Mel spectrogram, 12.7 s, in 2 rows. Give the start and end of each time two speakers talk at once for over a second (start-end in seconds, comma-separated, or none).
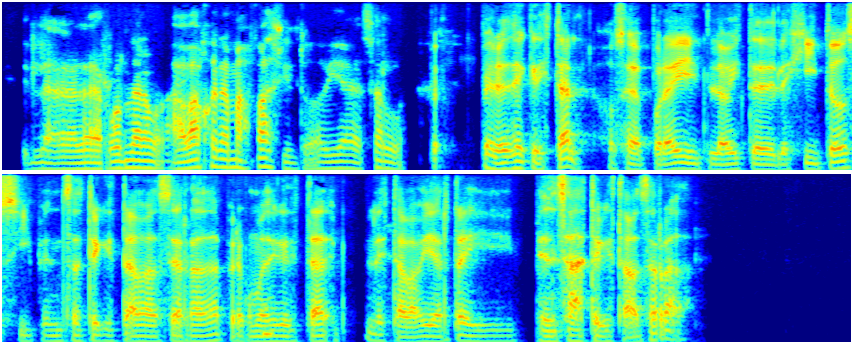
none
